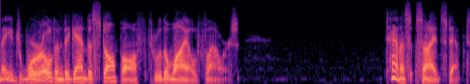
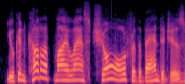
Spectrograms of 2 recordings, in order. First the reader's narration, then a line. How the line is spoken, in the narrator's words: volunteered Yebladad in a soothing voice, seemingly anxious to resolve the dispute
